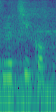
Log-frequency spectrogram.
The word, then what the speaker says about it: Lukiko: Oh, you not Lukiko, it's Luchiko. You pronounce it as Luchiko.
